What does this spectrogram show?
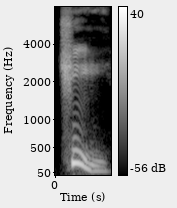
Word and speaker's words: Qi: The most common standard is Qi, pronounced Qi, which is supported by most modern smartphones, wireless earbuds, and even electric toothbrushes.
